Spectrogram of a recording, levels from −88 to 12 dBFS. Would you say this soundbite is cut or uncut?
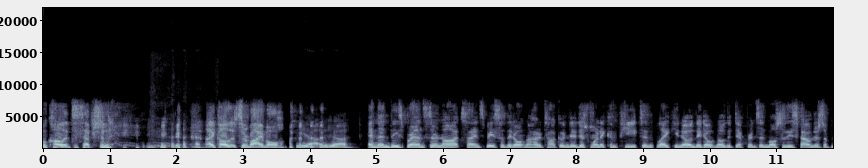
uncut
